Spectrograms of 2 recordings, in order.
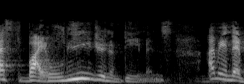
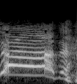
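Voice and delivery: high, loud "aah" of panic; sudden acted fright scream; terrified yell; 9 dB louder than usual. Preacher voices disciples thinking they see a ghost, terrified yell. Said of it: "that's what they're thinking".

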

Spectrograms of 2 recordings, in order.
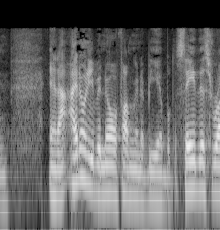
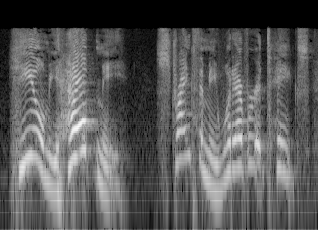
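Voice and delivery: imploring plea; 9 semitones higher than usual. Retold or imitated. Imploring prayer acted.

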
